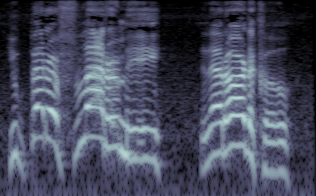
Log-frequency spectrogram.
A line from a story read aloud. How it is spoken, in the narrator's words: he shouted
